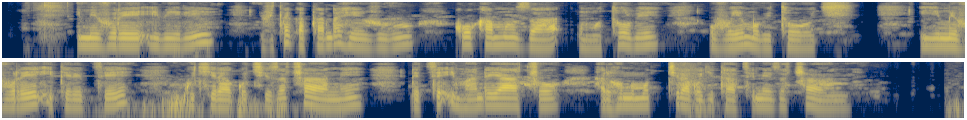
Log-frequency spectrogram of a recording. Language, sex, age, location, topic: Kinyarwanda, female, 25-35, Musanze, government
